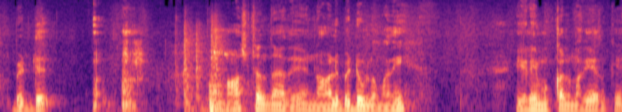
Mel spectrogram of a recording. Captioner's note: clearing throat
